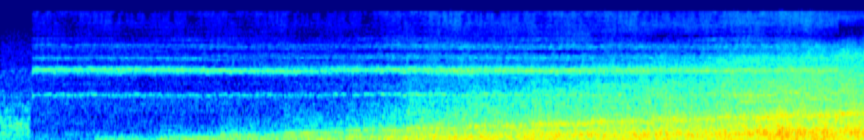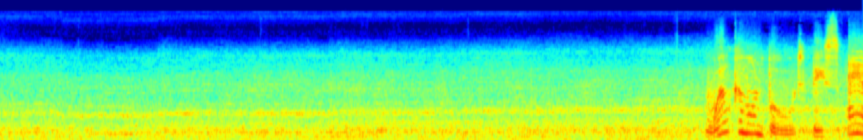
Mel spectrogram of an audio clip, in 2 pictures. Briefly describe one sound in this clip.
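A train motor whirs and rumbles, rising as the train speeds up.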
